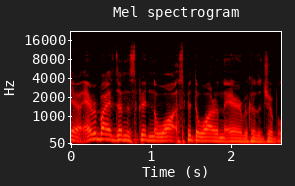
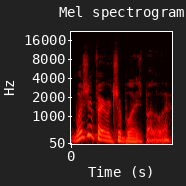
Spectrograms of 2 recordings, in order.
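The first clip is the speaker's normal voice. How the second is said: ordinary delivery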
